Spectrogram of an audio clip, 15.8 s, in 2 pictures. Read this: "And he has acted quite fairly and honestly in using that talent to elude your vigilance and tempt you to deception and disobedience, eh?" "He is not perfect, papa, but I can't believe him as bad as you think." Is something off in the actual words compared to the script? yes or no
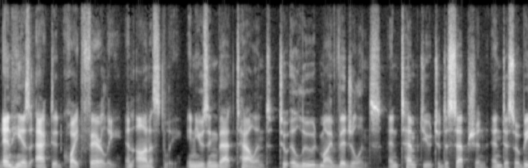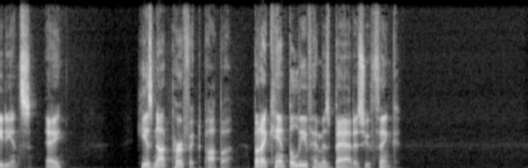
yes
